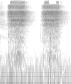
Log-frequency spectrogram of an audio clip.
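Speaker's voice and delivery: hissed unvoiced tss like a hi-hat. Shown as a demonstration. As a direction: hiss short tss like a snake. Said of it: "by doing tss".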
